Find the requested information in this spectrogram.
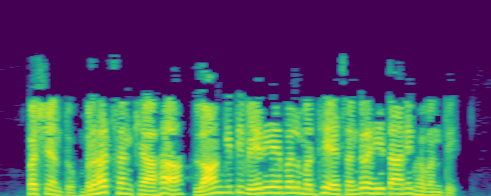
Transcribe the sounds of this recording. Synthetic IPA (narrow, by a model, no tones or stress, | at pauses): pɐʃjɐnt̪ubɾɐɦɐt̪sɐŋkʰjaːɦɐlaːŋɡit̪iʋeːɾijeːbɐlmɐd̪ʱjesɐŋɡɾɐɦiːt̪aːnibʱɐʋɐnt̪i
